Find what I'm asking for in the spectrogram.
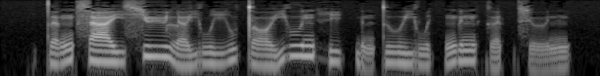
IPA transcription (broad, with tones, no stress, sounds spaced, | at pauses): t̪ ɐ˨˥ ŋ s aː˧ j s yː˥ l ɐ˨˧ j w iː˨˥ w t̪ ɔː˨ j uː˥ n h iː˧ k̚ ɐ˨˩ n t̪ uː˧ j w ɪ˧ k̚ ŋ ɵ˥ n k ɐ˨˥ t̚ s ɵ˨˧ n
